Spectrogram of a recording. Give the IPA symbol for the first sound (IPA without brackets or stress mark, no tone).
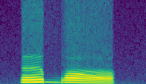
ə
